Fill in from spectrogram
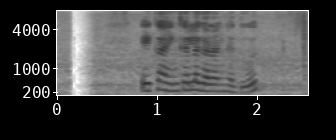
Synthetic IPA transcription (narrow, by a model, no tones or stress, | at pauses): eːkəaiŋkəlːəɡanaŋɦɛd̪uʋot̪̚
